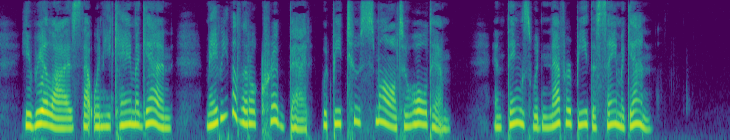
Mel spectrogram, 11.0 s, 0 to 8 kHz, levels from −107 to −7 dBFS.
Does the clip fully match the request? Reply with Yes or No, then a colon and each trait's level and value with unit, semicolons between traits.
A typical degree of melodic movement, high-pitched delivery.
Yes: average, 4.4 semitones; high, 220 Hz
